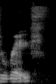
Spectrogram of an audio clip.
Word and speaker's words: Ralph: years before I learned that Ralph Von Williams famous composer is Rafe it doesn't look like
